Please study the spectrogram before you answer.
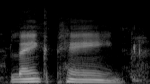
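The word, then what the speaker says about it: Blancpain: actually pronounce this brand the french way is you don't pronounce the c no you don't pronounce the c or the n block block man blank pain i always thought it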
